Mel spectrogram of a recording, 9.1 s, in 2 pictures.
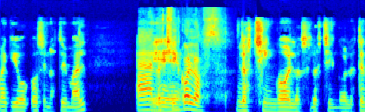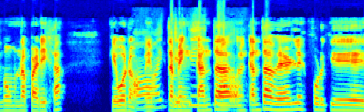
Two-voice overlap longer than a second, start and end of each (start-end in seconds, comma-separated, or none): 6.2-7.6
